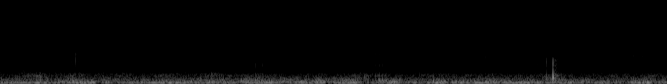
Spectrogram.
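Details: Chaotic, playful pet kitty purring close up: a continuous deep rumbling purr pulsing steadily throughout, with faint household background.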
